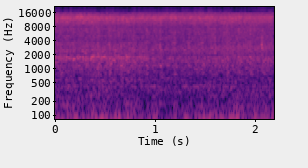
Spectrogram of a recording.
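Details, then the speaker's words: 2015 Ford Super Duty 6.2L V8 misfiring after new plugs and coils. Uneven, lumpy idle with a steady stumble; cylinder 7 is a completely dead hole, with its valve appearing hung up and not closing; dead cylinder misfire. "that's a completely dead hole I don't know if that valve's moving valve should be moving"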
